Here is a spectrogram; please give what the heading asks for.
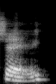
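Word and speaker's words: Shai: It might be Shy. It's spelled S H A I. But I think it's Shay.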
